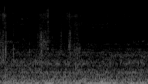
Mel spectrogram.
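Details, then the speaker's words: Chevrolet Tahoe front wheel spun freely, matching the roar heard on the test drive: low, rough, continuous roar with a gritty undertone; worn front wheel bearing. "that's the noise that's what I hear come on zoom in just in case they can't hear it that sounds horrible so that's what I'm hearing on the test drive"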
